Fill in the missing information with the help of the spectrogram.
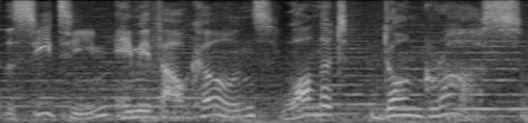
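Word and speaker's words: Dankgrass: C-Team, Amy Falcone's Walnut Dongras. The K is silent.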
